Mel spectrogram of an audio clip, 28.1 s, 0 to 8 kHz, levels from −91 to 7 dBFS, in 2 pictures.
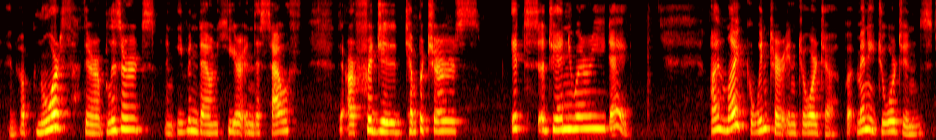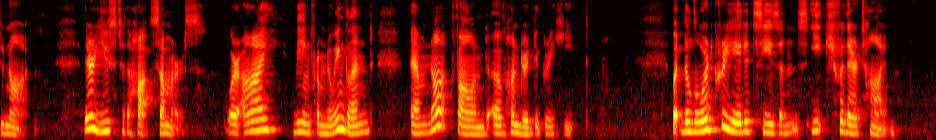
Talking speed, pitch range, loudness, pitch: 125 wpm, 180-240 Hz, -26 LUFS, 205 Hz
